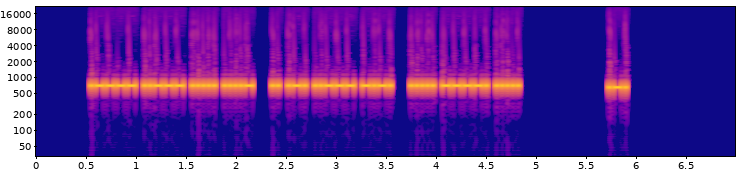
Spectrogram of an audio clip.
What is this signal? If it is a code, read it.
Morse code, heard as a keyed tone, about 43 wpm, 700 Hz. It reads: 1254 IR2C 595 R
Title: Worked All Europe DX Contest - QTC Exchange - 45wpm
